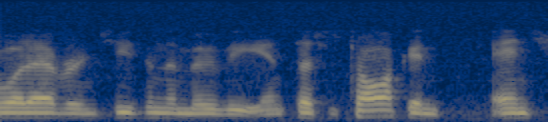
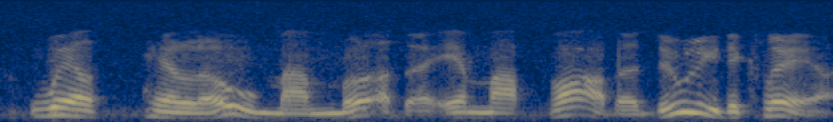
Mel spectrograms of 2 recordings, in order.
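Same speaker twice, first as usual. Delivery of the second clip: very slow, awful, fake put-on southern drawl. Mocking people who fake Southern accents, in a bad fake Southern accent. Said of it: "when people don't have southern accents, it's awful".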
